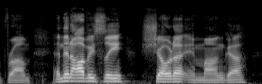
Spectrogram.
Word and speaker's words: Imanaga: And then obviously Shota Imanaga, right? I'm pretty sure. Am I pronouncing that right?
